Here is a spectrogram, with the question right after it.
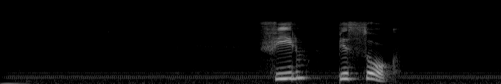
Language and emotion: Russian, neutral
